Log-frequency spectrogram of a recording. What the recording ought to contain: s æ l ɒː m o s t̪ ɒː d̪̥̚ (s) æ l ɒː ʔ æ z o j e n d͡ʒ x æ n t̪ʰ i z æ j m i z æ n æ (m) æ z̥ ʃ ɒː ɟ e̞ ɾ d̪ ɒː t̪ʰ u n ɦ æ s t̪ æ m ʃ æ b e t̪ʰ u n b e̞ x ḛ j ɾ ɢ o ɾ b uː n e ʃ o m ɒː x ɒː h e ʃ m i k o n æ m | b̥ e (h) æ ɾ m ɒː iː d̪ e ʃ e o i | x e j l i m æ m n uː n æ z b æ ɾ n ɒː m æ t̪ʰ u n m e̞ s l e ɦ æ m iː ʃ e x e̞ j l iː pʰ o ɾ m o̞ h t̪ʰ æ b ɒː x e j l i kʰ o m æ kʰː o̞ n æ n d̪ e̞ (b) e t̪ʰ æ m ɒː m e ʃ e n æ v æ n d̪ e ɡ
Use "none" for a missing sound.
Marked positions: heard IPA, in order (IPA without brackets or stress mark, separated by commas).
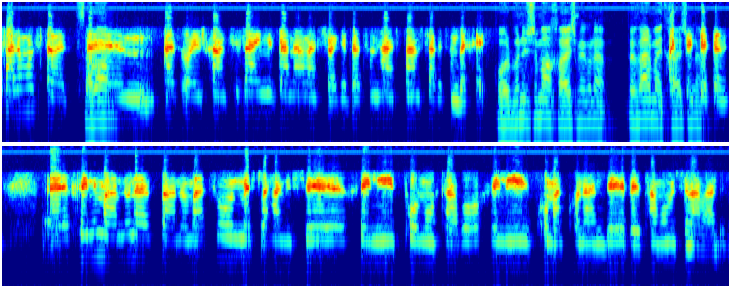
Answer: s, m, f, b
